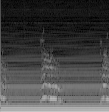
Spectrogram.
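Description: Steady low electrical hum. About a second in, a brief faint bit of a human voice.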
